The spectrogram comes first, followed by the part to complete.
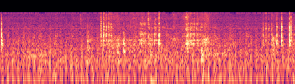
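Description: Faint handling noise of a handheld camera being moved: a sharp click at the very start, then a cluster of small scrapes and taps in the middle, over a low room hiss.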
